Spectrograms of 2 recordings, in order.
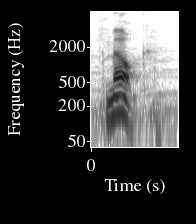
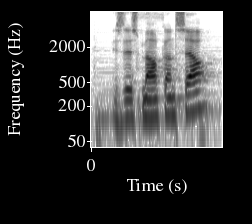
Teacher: some front vowels get lowered before L sounds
